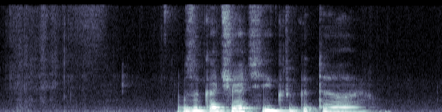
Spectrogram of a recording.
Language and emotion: Russian, sad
